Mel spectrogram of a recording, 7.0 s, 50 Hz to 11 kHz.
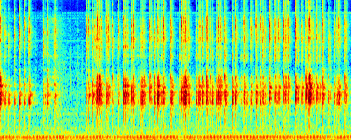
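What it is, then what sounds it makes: Wooden decoration, tapped. Fast fingertip tapping on a wooden Triforce decoration produces a rapid stream of short, dry clicks with no ring, centered around 1 kHz. The tapping slows briefly near the start, then resumes in dense, quick bursts.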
